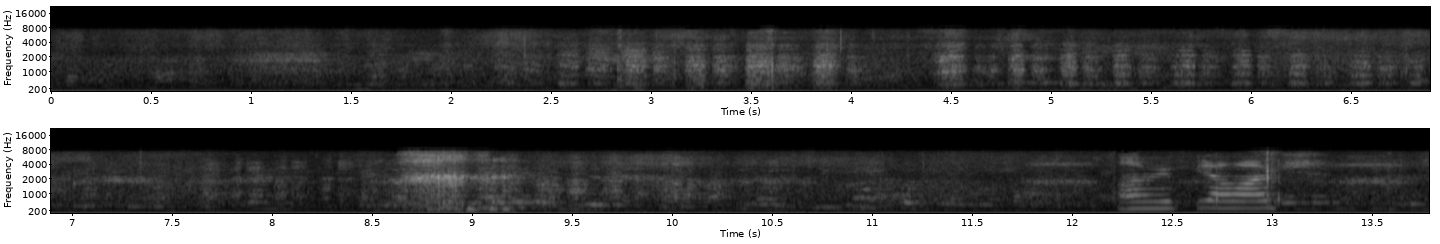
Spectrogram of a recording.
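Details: Amadis de Gaula, a friendly, playful, affectionate Rottweiler, pants rapidly in steady, rhythmic breathy pulses for several seconds. A person talks nearby, and a short voiced sound near the end stands out.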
